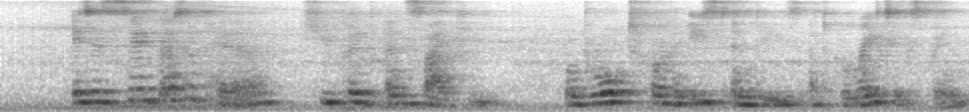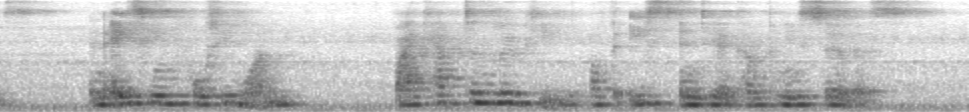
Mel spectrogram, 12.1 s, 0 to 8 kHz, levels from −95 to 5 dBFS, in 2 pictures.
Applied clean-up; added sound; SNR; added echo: none; Accelerating, revving, vroom; 19 dB; reverberation time 0.7 s.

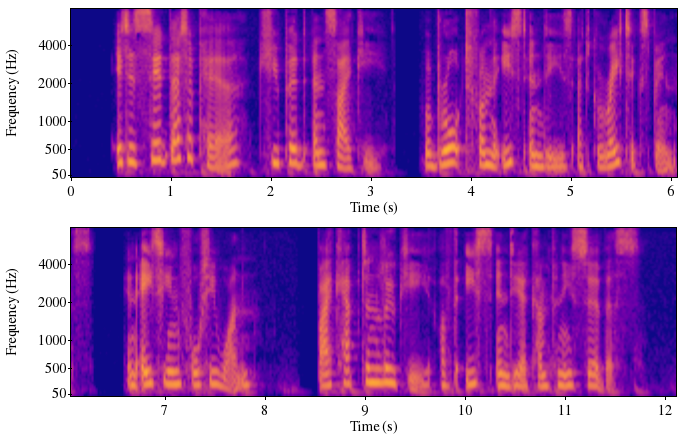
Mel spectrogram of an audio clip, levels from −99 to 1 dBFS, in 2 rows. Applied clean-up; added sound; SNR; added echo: none; none; none; none.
